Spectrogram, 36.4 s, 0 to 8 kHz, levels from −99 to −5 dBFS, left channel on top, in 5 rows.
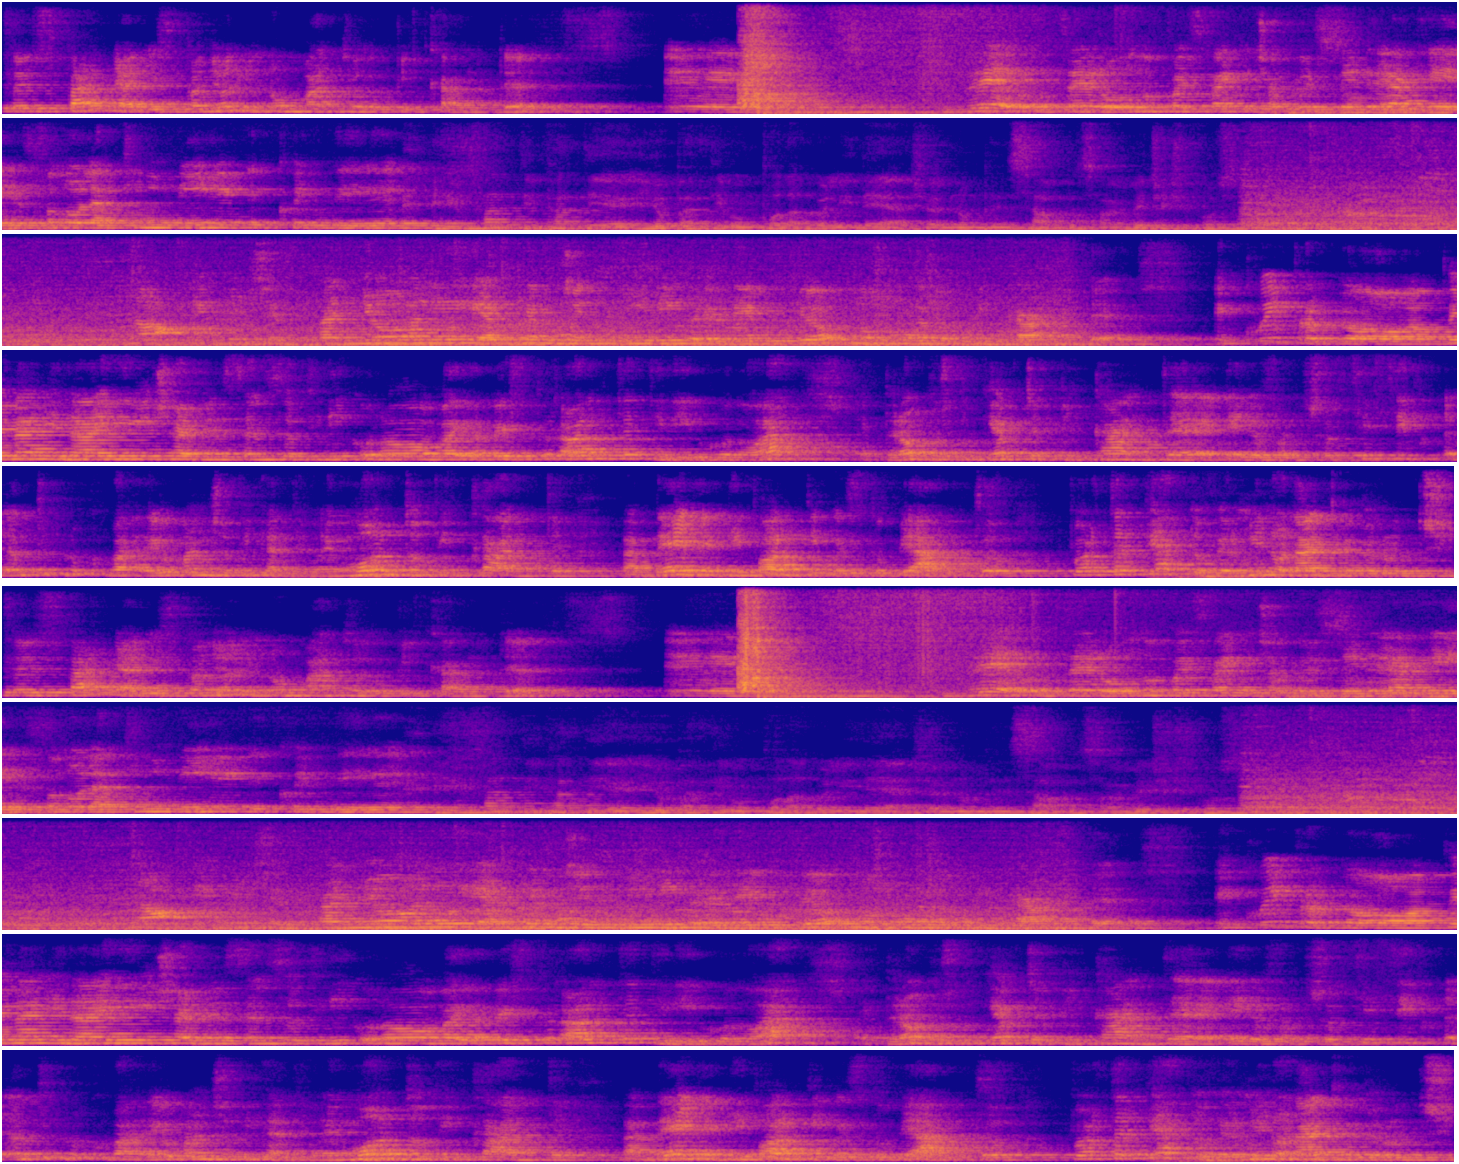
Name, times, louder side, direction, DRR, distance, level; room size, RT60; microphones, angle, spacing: voice 1, 0.0-2.7 3.3-4.4 4.7-9.3 15.1-20.2 20.6-31.9 32.2-36.3, left 1 dB, 80° left, -5 dB, 2.3 m, -35 dB
Fire, 3.4-8.4 9.0-9.1, right 4 dB, 85° right, 1.2 m, -39 dB
voice 2, 3.8-4.4 6.3-7.3 9.3-14.7 15.5-15.7 34.9-35.2, left 1 dB, 45° left, -1 dB, 0.9 m, -45 dB
sound 1, 13.5-19.9, equal, 5° left, 1.4 m, -41 dB
9.9 x 7.2 x 2.7 m, 1.3 s
head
